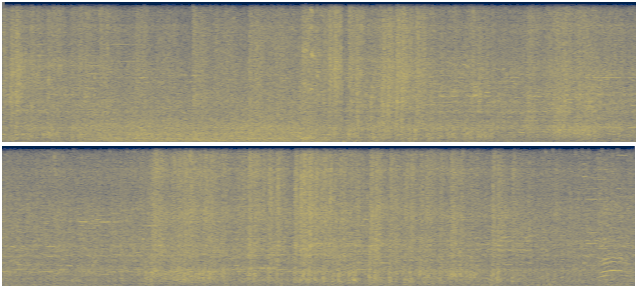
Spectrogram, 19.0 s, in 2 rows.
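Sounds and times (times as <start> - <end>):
wheels clacking over rail joints: 0.0 - 9.7
train rumble: 0.0 - 19.0.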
